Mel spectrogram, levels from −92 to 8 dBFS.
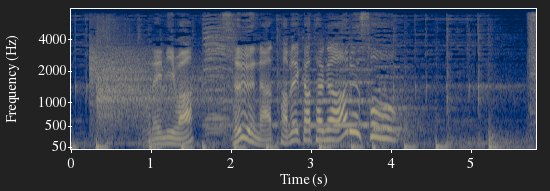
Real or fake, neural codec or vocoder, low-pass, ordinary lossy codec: real; none; 7.2 kHz; none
